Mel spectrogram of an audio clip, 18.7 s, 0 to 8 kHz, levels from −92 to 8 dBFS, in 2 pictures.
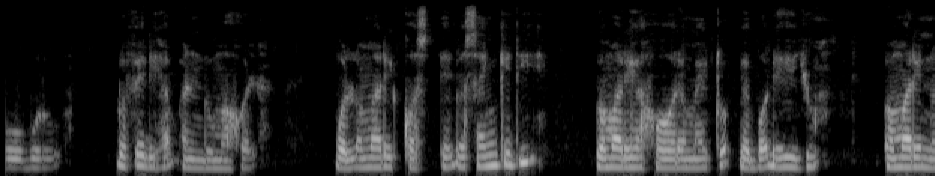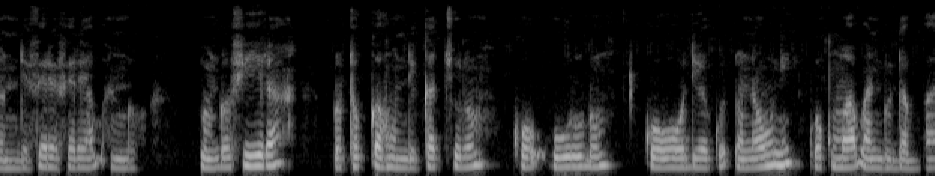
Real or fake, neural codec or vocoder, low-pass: real; none; 7.2 kHz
